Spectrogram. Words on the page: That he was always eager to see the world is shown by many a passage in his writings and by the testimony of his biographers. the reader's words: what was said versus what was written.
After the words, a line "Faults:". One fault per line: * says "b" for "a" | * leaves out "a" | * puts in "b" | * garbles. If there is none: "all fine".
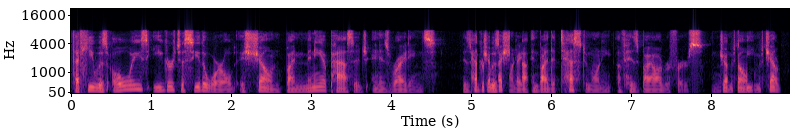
That he was always eager to see the world is shown by many a passage in his writings [garbled] and by the testimony of his biographers. [garbled]
Faults:
* garbles
* garbles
